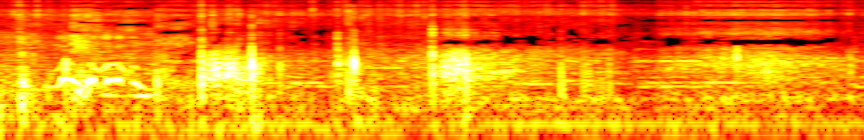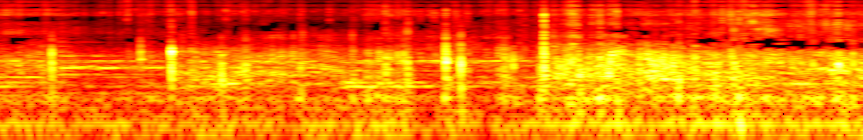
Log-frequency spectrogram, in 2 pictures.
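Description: Ice hockey skate blades scraping and gliding over pond ice, with sharp clacks now and then as sticks hit the puck.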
